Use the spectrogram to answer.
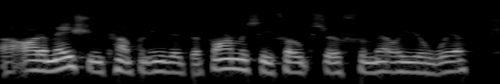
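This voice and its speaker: In a Pacific Northwest accent, a woman speaks at a very deep, low pitch with fairly even intonation in a quiet background. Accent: General American, Pacific Northwest. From US, northeastern Oregon. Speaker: retired pharmacy director and professor. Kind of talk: interview conversation.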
